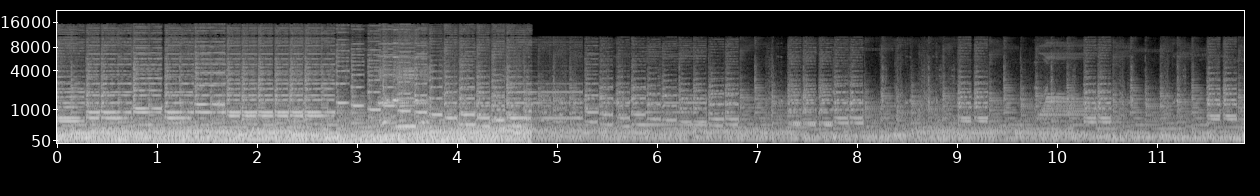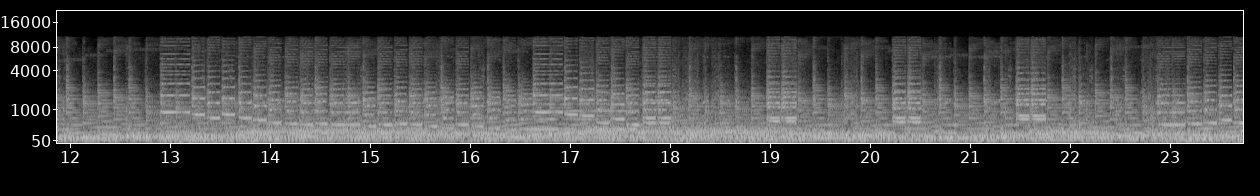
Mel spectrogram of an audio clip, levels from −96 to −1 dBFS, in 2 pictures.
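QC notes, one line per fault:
4.75–23.74 s: input switched to a poorer device, likely. The sound drops about 10 dB with no gap at the change. Nothing is heard above 10.6 kHz afterwards, so it turns duller. A new, faint noise floor sits well below the signal.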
